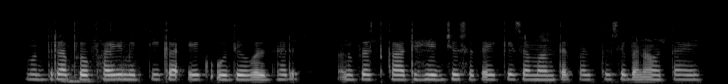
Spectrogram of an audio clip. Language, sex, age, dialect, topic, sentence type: Hindi, female, 56-60, Kanauji Braj Bhasha, agriculture, statement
